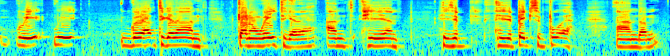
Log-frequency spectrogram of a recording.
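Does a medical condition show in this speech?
Yes: quadriplegic cerebral palsy; all four limbs affected, right side worse than left, wheelchair bound, 24-hour care; age 28; obvious speech impediment, quite a bit of effort to speak and shape words, considers self understandable.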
